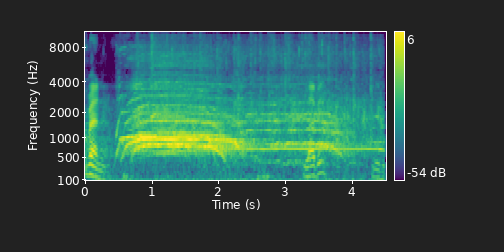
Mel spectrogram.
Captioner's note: audience claps and cheers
